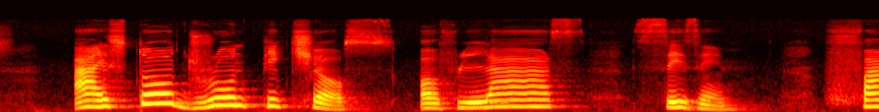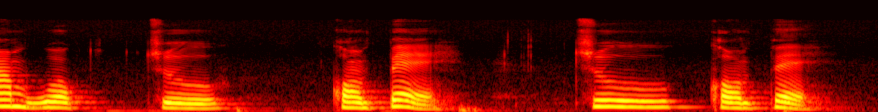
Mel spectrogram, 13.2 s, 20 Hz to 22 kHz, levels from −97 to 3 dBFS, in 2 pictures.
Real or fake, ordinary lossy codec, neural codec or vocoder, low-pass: real; none; none; 10.8 kHz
